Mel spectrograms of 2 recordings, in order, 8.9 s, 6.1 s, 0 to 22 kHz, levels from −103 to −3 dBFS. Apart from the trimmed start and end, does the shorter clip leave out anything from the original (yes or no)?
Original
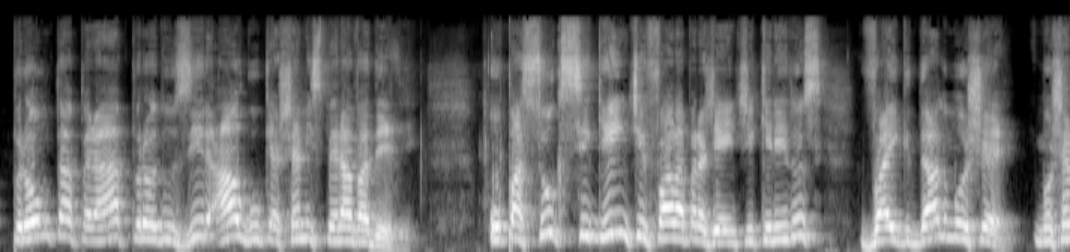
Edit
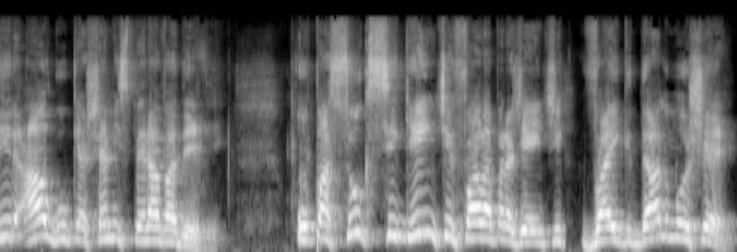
yes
